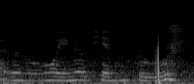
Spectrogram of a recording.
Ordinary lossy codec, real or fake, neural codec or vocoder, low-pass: none; real; none; 7.2 kHz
